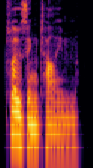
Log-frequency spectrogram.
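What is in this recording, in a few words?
"closing time", British English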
